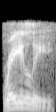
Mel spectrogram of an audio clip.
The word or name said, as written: Rayleigh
